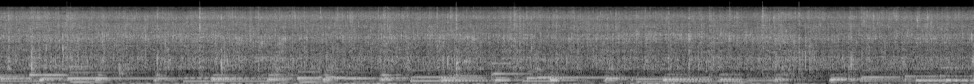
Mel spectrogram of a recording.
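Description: Vegetables fry in a pan for a Bengali vegetarian broad bean, potato and lentil-dumpling curry, with a loud continuous sizzle and crackle over a low rhythmic clatter of stirring. No voices.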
